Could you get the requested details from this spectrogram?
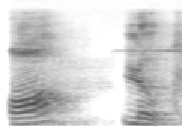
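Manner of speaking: Alok drawn out slowly as অ then লোক; split into syllables. Shown as a demonstration. Teacher sounding out Alok slowly, syllable by syllable. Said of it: "বলছি যে অ, তারপরে হচ্ছে লোক".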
